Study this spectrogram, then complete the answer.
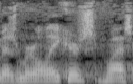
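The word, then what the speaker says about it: Akers: much thanks madam chair my name is merle acres last name is spelled a kers and i've been in this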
